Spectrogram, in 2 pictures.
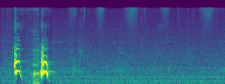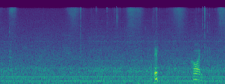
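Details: Beagle named Root, indoors and excited while doing tricks such as sit and paw: two sharp harmonic barks near the start, then quiet with soft later yips, over a low room hum.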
